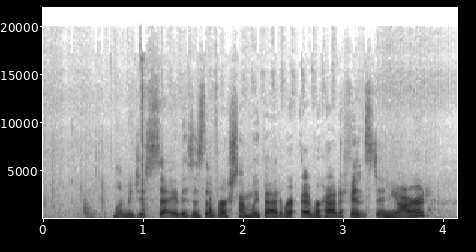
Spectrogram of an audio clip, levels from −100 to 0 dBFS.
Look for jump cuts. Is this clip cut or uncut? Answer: uncut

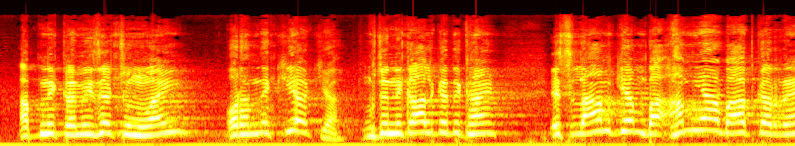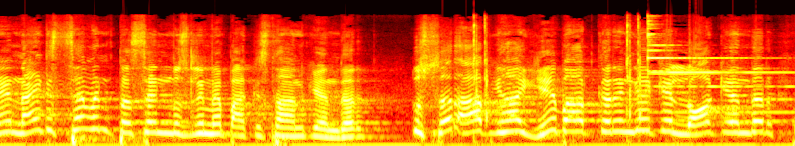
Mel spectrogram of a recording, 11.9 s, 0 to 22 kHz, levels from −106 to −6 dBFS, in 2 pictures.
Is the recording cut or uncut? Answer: uncut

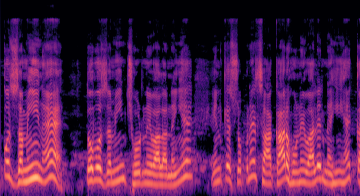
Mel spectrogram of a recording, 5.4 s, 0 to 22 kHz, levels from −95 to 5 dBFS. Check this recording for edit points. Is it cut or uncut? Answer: uncut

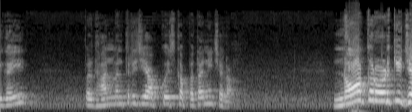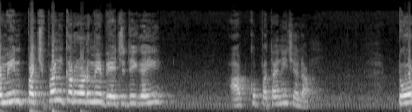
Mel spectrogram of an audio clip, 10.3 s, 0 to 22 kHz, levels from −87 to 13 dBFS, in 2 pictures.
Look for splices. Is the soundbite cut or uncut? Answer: uncut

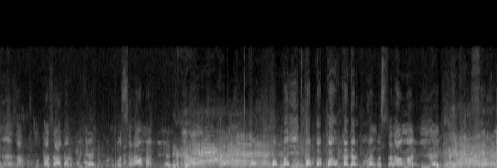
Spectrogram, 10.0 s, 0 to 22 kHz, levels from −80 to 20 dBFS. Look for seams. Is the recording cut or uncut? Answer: uncut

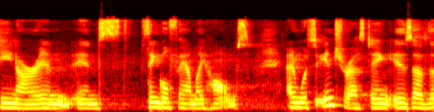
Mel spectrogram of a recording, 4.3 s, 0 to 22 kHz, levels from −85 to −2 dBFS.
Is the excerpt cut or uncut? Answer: uncut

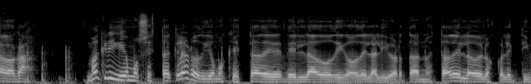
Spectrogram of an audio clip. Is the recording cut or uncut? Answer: uncut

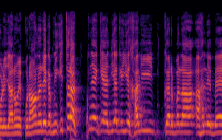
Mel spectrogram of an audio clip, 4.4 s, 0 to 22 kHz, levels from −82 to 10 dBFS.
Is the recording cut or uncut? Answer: cut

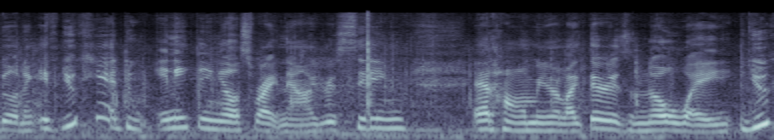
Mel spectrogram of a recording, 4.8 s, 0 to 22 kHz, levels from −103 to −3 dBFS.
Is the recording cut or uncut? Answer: uncut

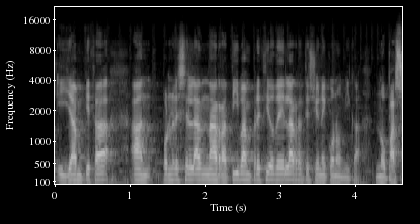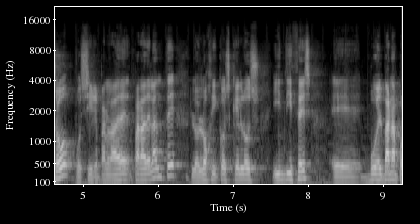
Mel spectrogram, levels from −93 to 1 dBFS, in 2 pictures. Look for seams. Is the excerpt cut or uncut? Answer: uncut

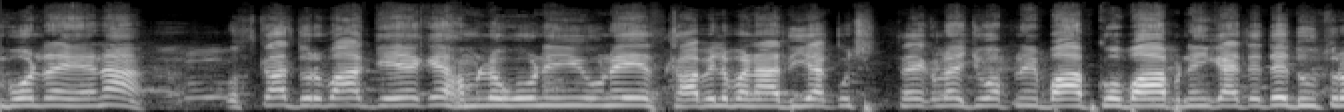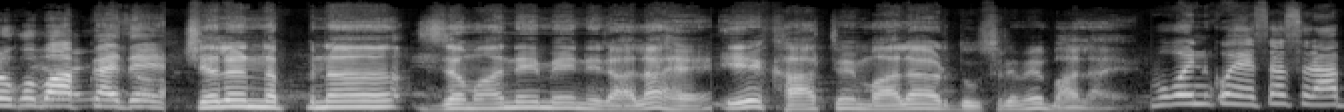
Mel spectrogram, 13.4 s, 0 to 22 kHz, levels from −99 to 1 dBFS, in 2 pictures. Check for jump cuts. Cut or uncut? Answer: cut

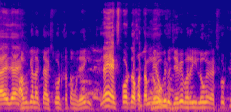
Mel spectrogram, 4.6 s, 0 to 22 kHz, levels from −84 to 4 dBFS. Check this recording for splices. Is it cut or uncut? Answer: uncut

